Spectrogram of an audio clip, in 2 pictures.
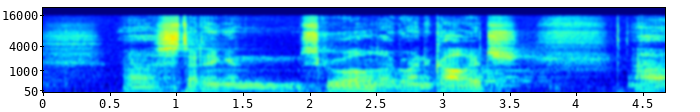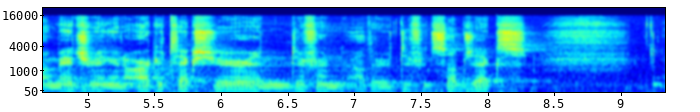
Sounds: Speech

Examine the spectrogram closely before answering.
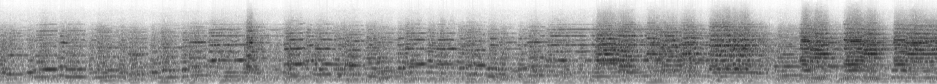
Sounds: Music, Swing music

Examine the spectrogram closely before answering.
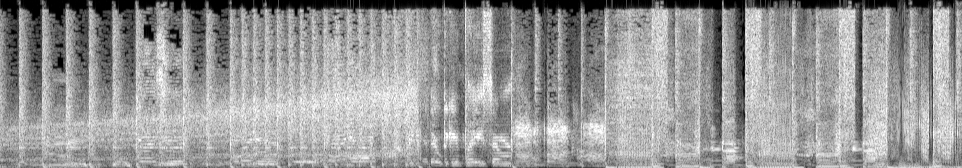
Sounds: Music

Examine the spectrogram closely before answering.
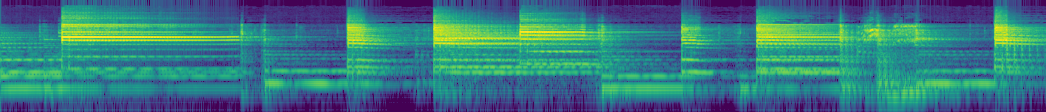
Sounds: Guitar, inside a small room, Effects unit, Musical instrument, Music

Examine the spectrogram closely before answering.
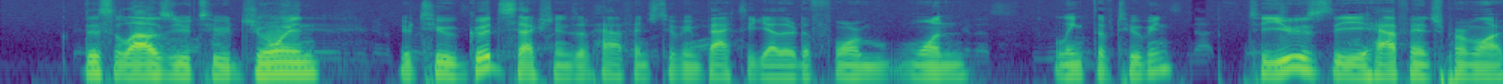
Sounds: Speech

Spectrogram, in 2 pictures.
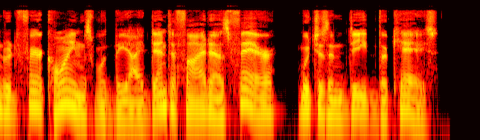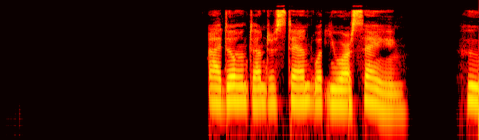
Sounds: inside a small room, Speech

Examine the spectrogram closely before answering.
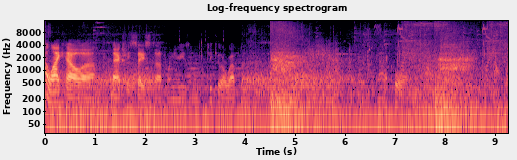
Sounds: Music, Speech

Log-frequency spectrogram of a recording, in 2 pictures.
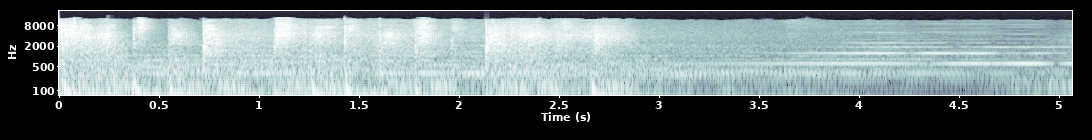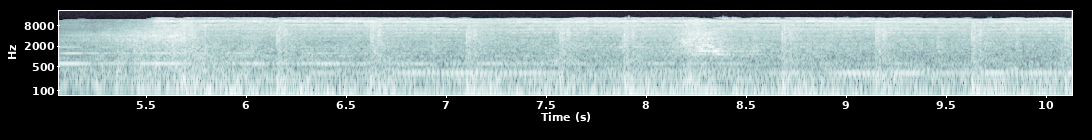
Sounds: Music

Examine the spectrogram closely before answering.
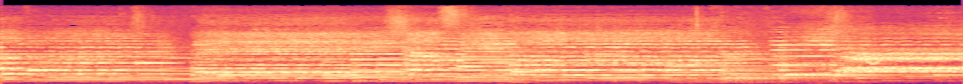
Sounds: Choir, Music

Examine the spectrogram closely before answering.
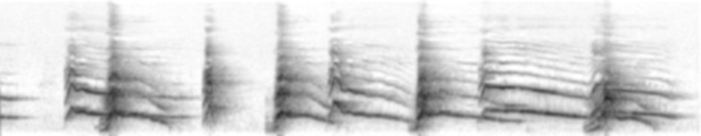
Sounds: Yip

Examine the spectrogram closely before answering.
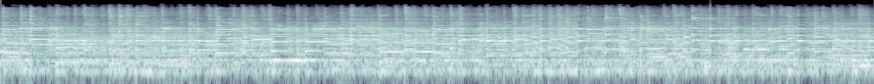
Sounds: Strum, Plucked string instrument, Acoustic guitar, Guitar, Music, Musical instrument

